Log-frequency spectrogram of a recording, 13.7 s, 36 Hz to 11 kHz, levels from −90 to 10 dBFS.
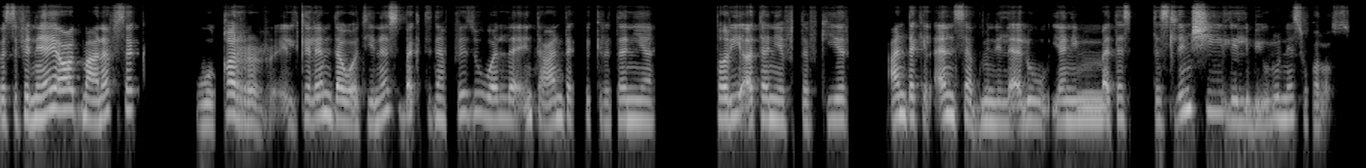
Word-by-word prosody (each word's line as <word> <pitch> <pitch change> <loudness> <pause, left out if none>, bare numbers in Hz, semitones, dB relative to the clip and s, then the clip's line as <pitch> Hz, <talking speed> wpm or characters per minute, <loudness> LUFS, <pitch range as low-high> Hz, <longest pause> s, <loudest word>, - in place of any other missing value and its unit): بس 185 +1 -2
في 200 - -1
النهاية 210 +7 +7
أقعُد 260 -1 +5
مع 185 -3 +5
نفْسك 245 +5 0 0.6
وقرّر 170 0 +1
الكلام 195 +6 -1
دَوَّة 180 -3 +2
يناسبك 215 +7 -1
تنفّذه 210 +4 -8
والّا 195 -3 -2
أنت 210 - -6
عندك 185 +4 -3
فكرة 175 -2 -13
تانية، 185 -1 -2 0.6
طريقة 195 +3 +4
تانية 190 -1 -1
في 170 - -12
التفكير، 185 +2 -7 0.4
عندك 205 0 +2
الأنسب 205 -4 0
من 170 -1 -2
اللي 170 - -4
قالوه 180 -1 -1
يعني 180 0 -2
ما 90 0 0
تستسلمشِ 195 +6 +3
للي 230 -8 -5
بيقولوه 195 - -8
الناس 195 0 -3
وخلاص. 160 -3 -13
190 Hz, 140 wpm, -25 LUFS, 175-210 Hz, 0.6 s, النهاية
